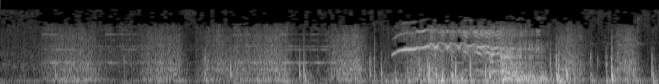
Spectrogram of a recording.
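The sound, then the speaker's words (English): A horse named Silver whinnies loudly, a rising-then-falling neigh, while hooves clip-clop steadily beneath it amid a rumbling, clattering background of a passing train. “Steady, Silver. Steady, boy.”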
